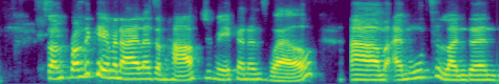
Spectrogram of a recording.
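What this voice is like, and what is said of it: Caribbean accent. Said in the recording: “will your accent not disappear? ... it's beautiful, your accent ... Her accent is incredible”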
